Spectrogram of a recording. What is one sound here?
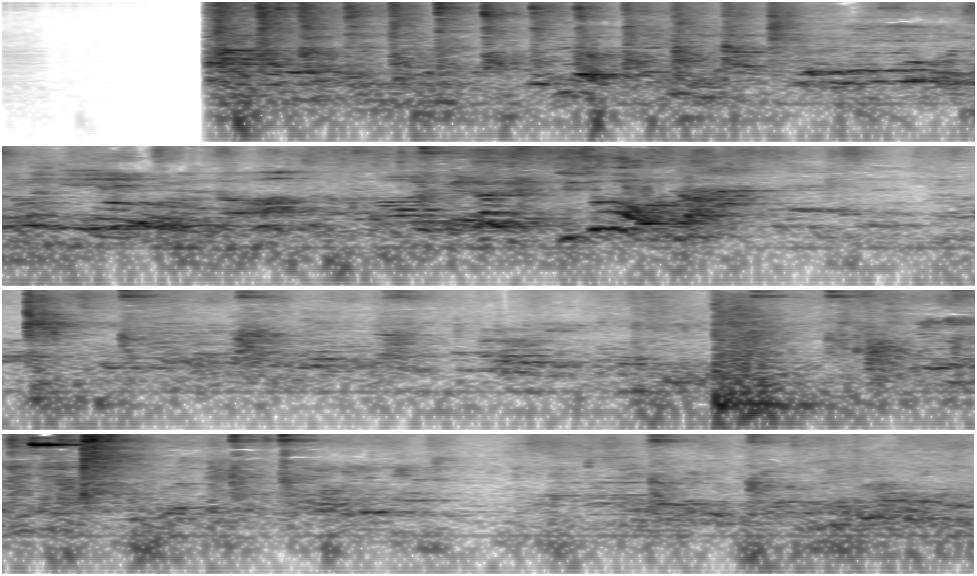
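People chatter in the background of an echoing hall.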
